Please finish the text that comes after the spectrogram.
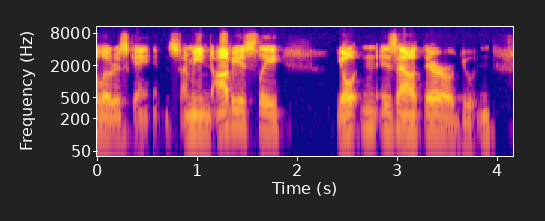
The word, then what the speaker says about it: Jotun: we've got it always comes back the actual pronunciation is yatin and in norway it's actually using but we say our i say choten because i don't want people searching for y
